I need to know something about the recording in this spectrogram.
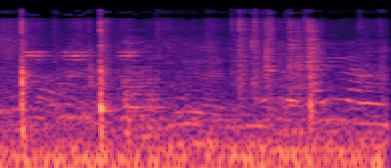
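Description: Heavy fish-cutting knife chopping fish on a wooden log block: two sharp chops in the first second, then a quick run of lighter knocks near the end.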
